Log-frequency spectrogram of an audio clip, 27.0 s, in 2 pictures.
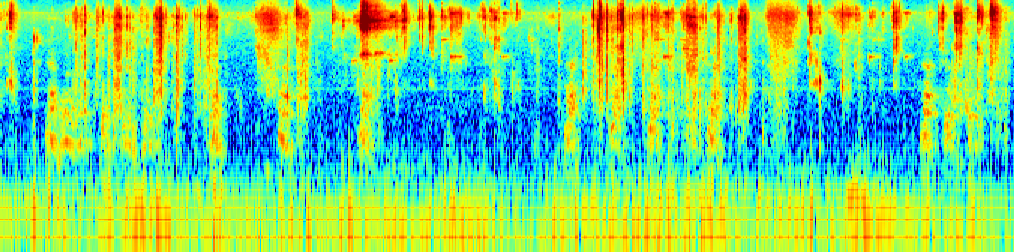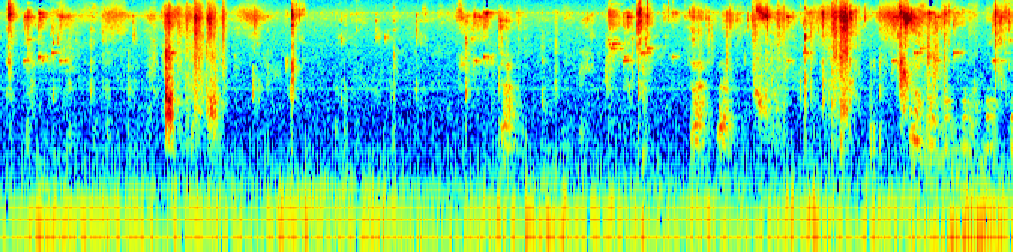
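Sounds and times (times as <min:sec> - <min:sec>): chewing french fries: 0:00.0 - 0:27.0
paper carton rustling: 0:00.8 - 0:04.2, 0:07.8 - 0:10.6, 0:24.4 - 0:25.0.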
